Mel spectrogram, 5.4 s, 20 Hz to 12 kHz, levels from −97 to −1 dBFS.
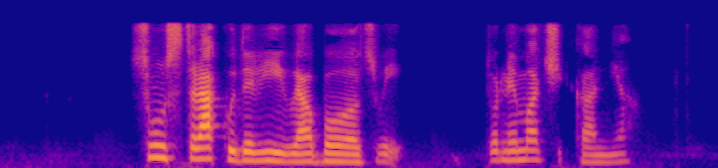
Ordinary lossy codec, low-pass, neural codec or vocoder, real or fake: MP3, 64 kbps; 7.2 kHz; codec, 16 kHz, 1 kbps, X-Codec, WavLM features, trained on Multilingual LibriSpeech; fake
